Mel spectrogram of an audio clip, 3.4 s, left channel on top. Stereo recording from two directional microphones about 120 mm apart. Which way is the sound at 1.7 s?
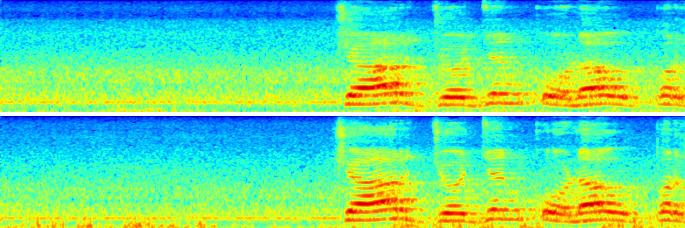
Centre (ahead or behind).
